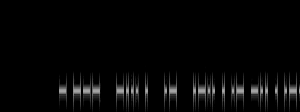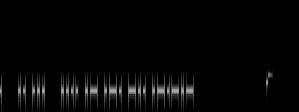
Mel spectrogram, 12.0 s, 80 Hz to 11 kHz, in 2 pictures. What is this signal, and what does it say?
Morse code, heard as a keyed tone, about 25 wpm, 700 Hz. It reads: TO BE A LEADER IS HARD.
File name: practice / 25wpm / Sentences with 3-Word Phrases - 25wpm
